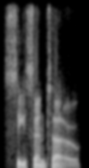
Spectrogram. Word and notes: seicento: British English

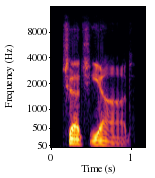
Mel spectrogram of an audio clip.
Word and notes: churchyard: British English

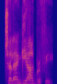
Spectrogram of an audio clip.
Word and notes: Cholangiography: Indian

